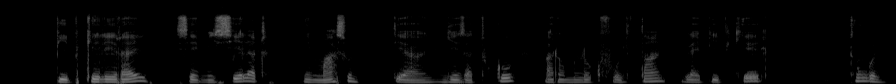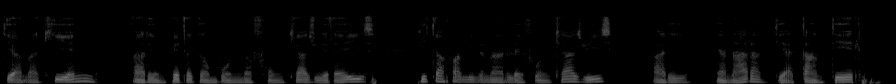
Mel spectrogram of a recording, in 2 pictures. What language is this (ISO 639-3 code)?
mlg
